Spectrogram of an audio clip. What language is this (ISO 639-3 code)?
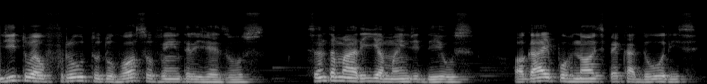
por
